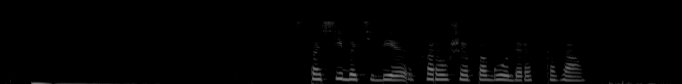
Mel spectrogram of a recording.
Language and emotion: Russian, neutral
